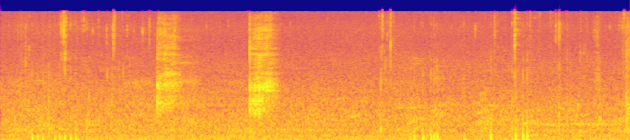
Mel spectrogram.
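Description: A metal fork stirring and scooping stir-fried instant noodles on a wooden tray. There are short scrapes and clicks, and two louder scraping bursts about one and a half and two and a half seconds in.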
